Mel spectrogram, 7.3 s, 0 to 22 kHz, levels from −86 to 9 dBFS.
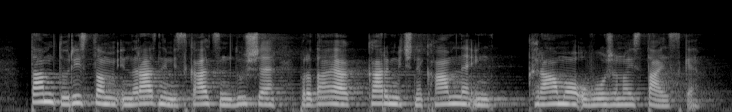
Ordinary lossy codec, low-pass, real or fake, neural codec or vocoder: none; 7.2 kHz; real; none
